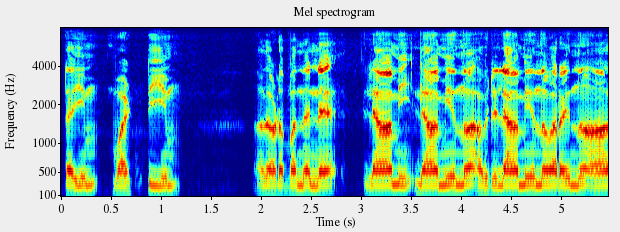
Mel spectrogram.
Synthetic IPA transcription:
ʈːɐjumʋɐʈːijum | ɐðoːɽop̬ːɐmt̪ɐnːe̞ | laːmilaːmienːɨʔɐ̰ʋɐɾulaːmie̞nːɨpɐrɐjunːɐaː

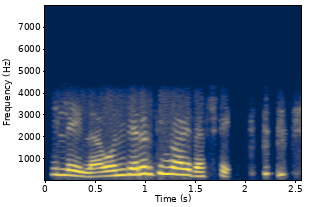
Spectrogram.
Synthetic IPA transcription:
ilːɐilːɐond̪ɛɾɐɽut̪iŋɡaːjid̪ɐʂʈe

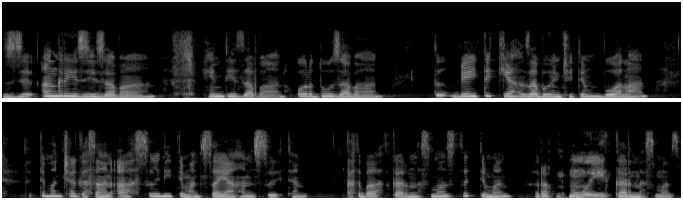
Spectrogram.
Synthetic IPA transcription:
zɨɐŋɡɾeːzizɐbaːn | hind̪iːzɐbaːnoɾd̪uːzɐbaːn | t̪ɨbeːjt̪ikjɐ̃zɐbəːnt͡ʃʰit̪imboːɐlaːn | t̪ɨt̪imɐnt͡ʃʰɐɡɐsaːnaːsɨːnit̪ʲimɐnsɐjaːɦɐnsɨːht̪ʲʰɐn | kɐt̪ʰbaːt̪ʰkɐɾnɐsmɐnzt̪ɨt̪ʲimɐn | ɾɐpnɨməːikɐɾnɐsmɐ̰z

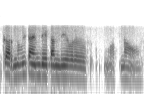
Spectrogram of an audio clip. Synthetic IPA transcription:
kəɾnũːʋiːʈaːiːmd̪eːpãːnd̪eːoːɾa̰pnaːo̰

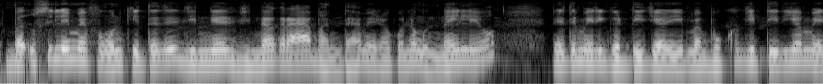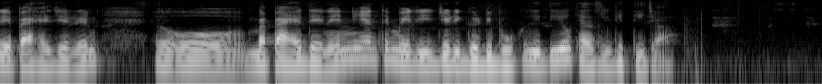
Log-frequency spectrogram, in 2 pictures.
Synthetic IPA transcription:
bəsʊsiːləiːmɛ̃ːpʰoːnkiːt̪at̪ed͡ʒɪnːẽd͡ʒɪnːãːkəɾaːaːbənd̪aɦɛːmeːɾaːkoːlãʊnːãːiːleːoː | t̪et̪̬eːmeːɾiːɡəɖːiːd͡ʒeːɽiːmɛ̃ːbʊkkiːt̪iːd̪iːoːmeːɾeːpɛːɦeːd͡ʒeːɾen | oːmɛ̃ːpɛːɦed̪eːneːnĩːɛ̃ːt̪eːmeːɾiːd͡ʒeːɽiːɡəɖːiːbʊkkiːt̪iːɦɛoːkɛ̃ːnsəlk̬iːt̪iːd͡ʒa̰ː

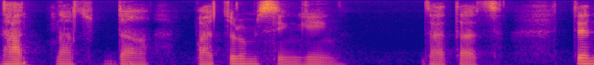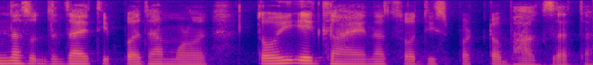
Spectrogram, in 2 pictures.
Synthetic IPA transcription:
nat̪̚nasu̥d̪ʱːa | b̥ʱat̪ɾumsiŋɡiŋɡ | d͡zat̪at͡s | t̪ɛnːas̬ud̪ʱːad͡zʱːaet̪ipəd̪ʱam̤əɽuːnt̪ɔɦiek̚ɡajenat͡sɔd̪ispəɽʈɔbʱaɡd͡za̰t̪a

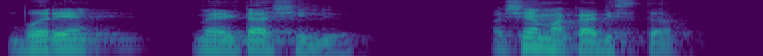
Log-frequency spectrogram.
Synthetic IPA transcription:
bʱəɾɛ̃ | mɛɭʈaɕiljo | əɕɛ̃m̤akad̪ist̪a

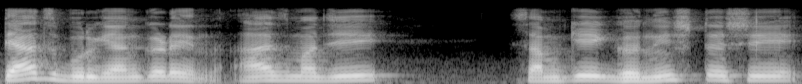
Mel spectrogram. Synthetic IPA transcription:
t̪jat͡sbuɾɡjãŋkəɽenad͡zmad͡ʑʱi | samkiɡʱəniʂʈəɕi

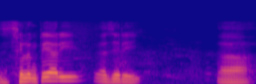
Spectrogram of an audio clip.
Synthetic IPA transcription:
sɯlɯŋtajaɾizeɾej

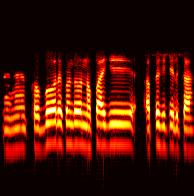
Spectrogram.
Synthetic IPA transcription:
ɛɦɛ̃kʰɔbɔd̪ɛkʰɔnd̪ɔnɔpajɡia̰pɛɡit͡ʃɛlka

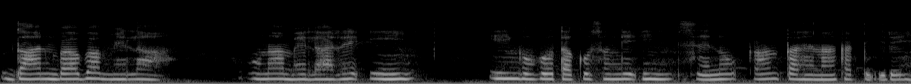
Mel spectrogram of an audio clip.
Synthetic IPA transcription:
d̪anbabamɛla | ɔnamɛlaɾɛiɲ | iɲɡɔɡɔt̪akɔsaŋɡɛʔiɲsɛnɔʔkant̪aɦɛnakaʈḭc̚ɾɛ

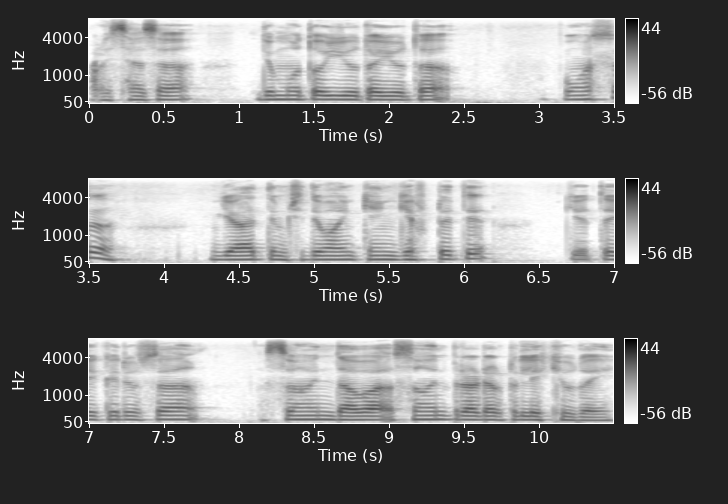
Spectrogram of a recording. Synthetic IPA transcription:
ɐsʲʰasa | d̪imut̪oːjuːt̪ɐjuːt̪ɐ | põːsɨ | ɡʲaːt̪imt͡ʃʰid̪iʋaːnkʲẽnɡʲifʈɨt̪i | kit̪ɐjkɐɾisa | səːnʲd̪ɐʋasəːnʲp̬ɾaːɖɐkʈlekʰiwt̪ɐj

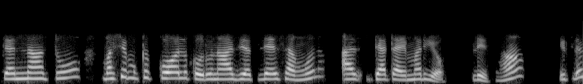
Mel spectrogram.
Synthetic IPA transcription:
t̪ɛnːat̪ũ | maɕem̤ukəkolkəɾuːnad͡zjet̪lesãŋɡuːnad͡zt̪jaʈaimaɾjo | pliːzɦã | it̪le

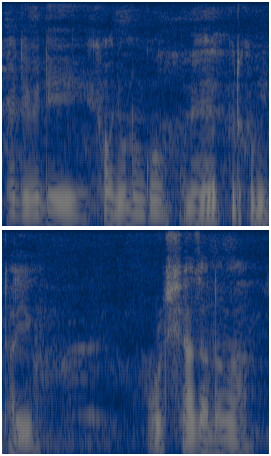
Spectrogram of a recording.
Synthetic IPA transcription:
bajdibajdikʰamaniɔnɔŋɡɔɔ̰nekɯɾkʰɯmitʰai | ɔlsiazanaŋa

